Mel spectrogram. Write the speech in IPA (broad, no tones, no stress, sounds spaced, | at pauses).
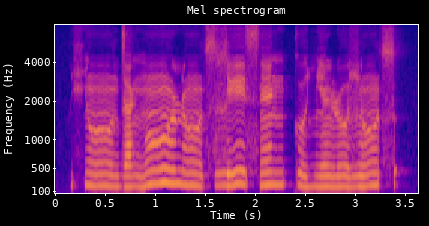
ç õː d a ŋ õː ɳ õː s ɮ e s ɛ̃ ŋ k o ʎ ɛ̃ ɭ o ɮ õ s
